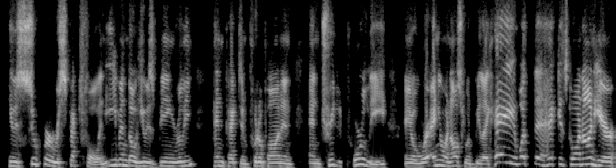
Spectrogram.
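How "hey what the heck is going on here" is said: fed-up, indignant, angry, pitched-up voice. Imitating how anyone else would react to being treated poorly: an angry protest. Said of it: "and would get angry".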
